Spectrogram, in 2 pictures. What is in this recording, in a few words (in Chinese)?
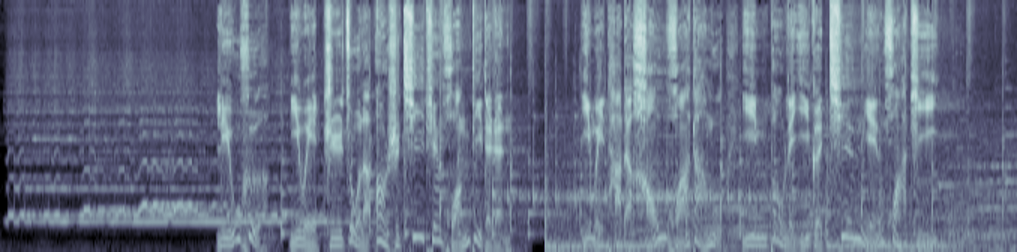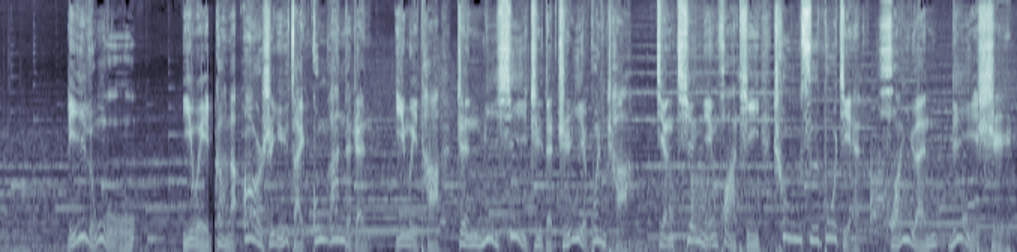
广播宣传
